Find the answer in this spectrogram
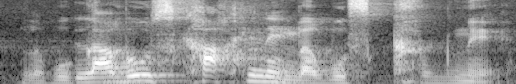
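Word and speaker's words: Labuschagne: Labu Skakne. That is Skakne. Epiglottis. The correct pronunciation, the South African Afrikaans pronunciation. Yeah, Afrikaans.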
